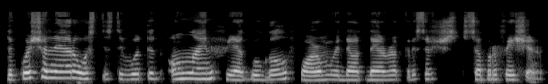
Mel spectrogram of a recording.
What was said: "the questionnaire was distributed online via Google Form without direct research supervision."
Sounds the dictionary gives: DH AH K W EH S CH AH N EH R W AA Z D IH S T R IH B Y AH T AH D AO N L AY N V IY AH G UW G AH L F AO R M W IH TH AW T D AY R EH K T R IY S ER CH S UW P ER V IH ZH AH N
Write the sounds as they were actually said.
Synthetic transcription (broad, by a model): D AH K W EH S CH AH N EH R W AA S D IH S T R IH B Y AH T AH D AO N L AY N F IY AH G UW G AH L F AO R M W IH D AW T D AY R EH K T R IY S ER CH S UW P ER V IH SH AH N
